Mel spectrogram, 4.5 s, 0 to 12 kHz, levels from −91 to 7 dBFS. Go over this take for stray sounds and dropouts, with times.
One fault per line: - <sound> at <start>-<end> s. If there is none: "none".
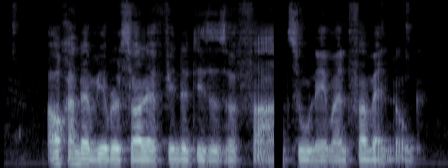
- dropout at 2.7-2.8 s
